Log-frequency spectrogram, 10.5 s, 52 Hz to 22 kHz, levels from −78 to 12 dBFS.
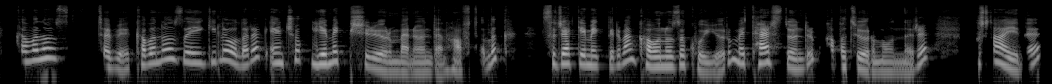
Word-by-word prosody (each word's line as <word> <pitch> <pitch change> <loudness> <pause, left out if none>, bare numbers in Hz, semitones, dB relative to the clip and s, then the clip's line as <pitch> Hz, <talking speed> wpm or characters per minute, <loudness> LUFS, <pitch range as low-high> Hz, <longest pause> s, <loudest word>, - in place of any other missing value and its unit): Kavanoz 335 +5 +1 0.3
tabii 175 -6 -2
kavanozla 270 +7 +1
ilgili 265 +4 -1
olarak 250 - +1
en 250 - +1
çok 290 +5 -3
yemek 250 +5 +2
pişiriyorum 150 -8 0
ben 130 - +1
önden 130 0 -5
haftalık. - - -5 0.2
Sıcak 230 -1 +3
yemekleri 205 +1 +1
ben 295 +3 +3
kavanoza 190 0 +2
koyuyorum 130 - -5
ve 230 - +3
ters 240 -2 +4
döndürüp 160 -2 -3
kapatıyorum 175 -9 -2
onları. 130 - -4 0.5
Bu - - -7
sayede... 230 - +2
225 Hz, 135 wpm, -26 LUFS, 175-270 Hz, 0.5 s, ters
